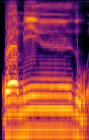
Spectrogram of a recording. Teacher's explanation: Nunnya di makhraj nun tapi disamarkan ke zal. Wa min zur seakan-akan langsung melafalkan daripada huruf zalnya. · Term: ikhfa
